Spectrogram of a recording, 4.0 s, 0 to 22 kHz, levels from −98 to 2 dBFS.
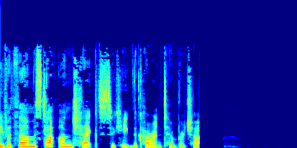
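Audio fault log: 2.65–2.96 s, stream reconnect: right after "to keep the current" the speech drops out for about 240 ms, then picks up roughly a fifth of a second further on. The connection broke, and the player reconnected with a fresh decoder while the live stream kept moving.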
